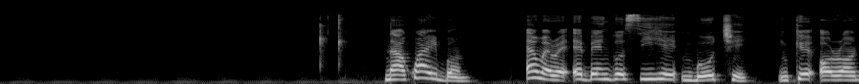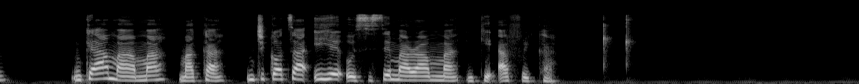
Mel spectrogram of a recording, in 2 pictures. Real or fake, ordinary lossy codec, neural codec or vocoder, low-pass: real; none; none; none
